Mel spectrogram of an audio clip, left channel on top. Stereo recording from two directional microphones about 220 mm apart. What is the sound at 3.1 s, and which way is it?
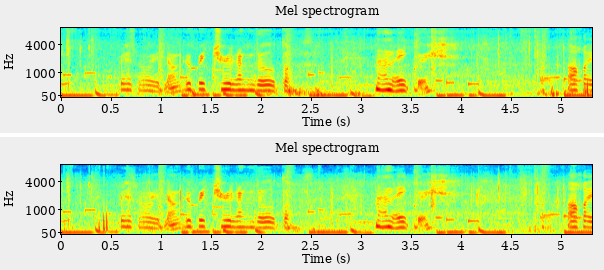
Speech, 25° left (ahead or behind).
